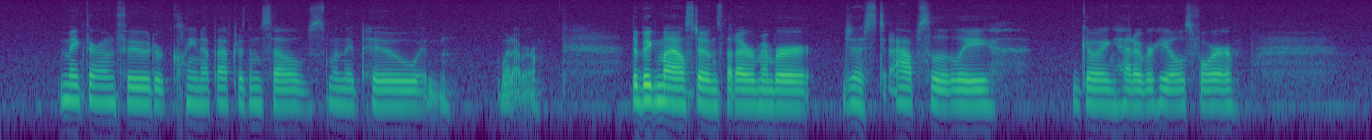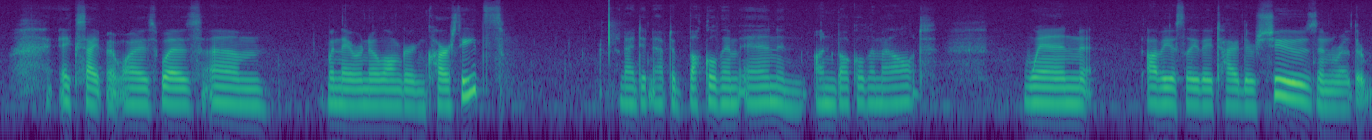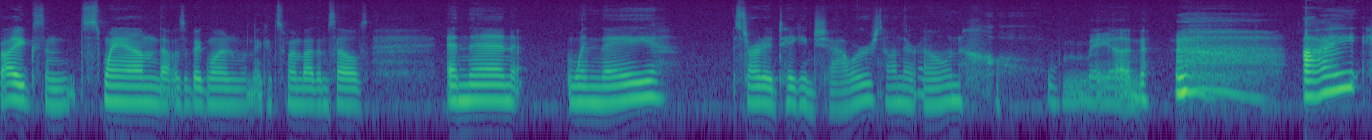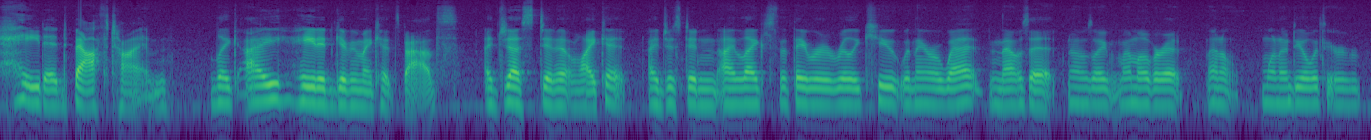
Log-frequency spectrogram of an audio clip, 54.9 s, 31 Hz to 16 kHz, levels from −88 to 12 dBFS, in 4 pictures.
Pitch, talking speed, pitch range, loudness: 160 Hz, 145 wpm, 150-170 Hz, -24 LUFS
